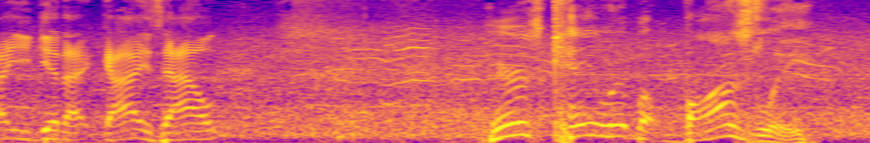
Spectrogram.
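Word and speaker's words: Caleb Boushley: Here's Caleb Bosley. That's how he pronounces the name. It's spelled quite differently, but Caleb Bosley and he deals outside to Lameu.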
